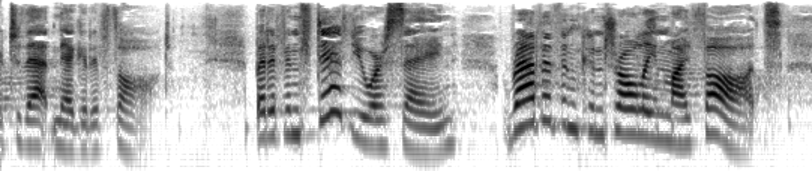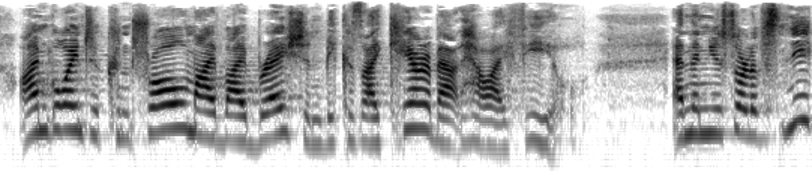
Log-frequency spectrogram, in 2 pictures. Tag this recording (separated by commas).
Speech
